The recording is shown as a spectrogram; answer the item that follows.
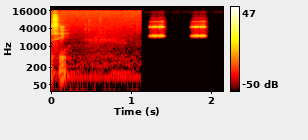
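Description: Three short, high electronic beeps about half a second apart, an edited-in sound effect over digital silence, starting about a second in.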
